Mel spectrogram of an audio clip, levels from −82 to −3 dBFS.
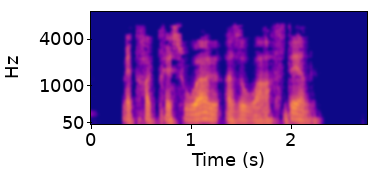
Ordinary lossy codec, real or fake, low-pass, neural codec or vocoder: MP3, 24 kbps; fake; 7.2 kHz; codec, 16 kHz, 4.8 kbps, FACodec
